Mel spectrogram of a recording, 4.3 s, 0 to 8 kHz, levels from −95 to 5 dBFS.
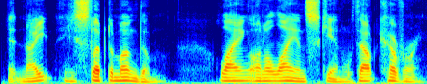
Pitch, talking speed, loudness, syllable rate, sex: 105 Hz, 180 wpm, -19 LUFS, 5.1 syllables/s, male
